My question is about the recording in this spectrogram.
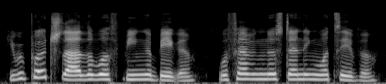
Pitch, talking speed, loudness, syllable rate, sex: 225 Hz, 200 wpm, -17 LUFS, 5.9 syllables/s, female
